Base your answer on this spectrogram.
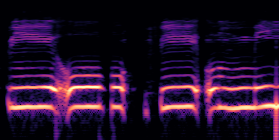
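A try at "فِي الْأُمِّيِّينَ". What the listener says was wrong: fil, tidak fi. Fil fil ada lam.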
